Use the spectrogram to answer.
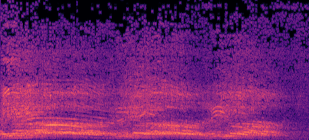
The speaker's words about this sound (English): let us welcome all of these special guests by very loudly chanting Hari Bol.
